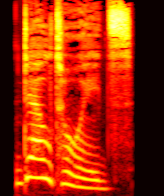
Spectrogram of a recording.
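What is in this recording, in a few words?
"deltoids", British English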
